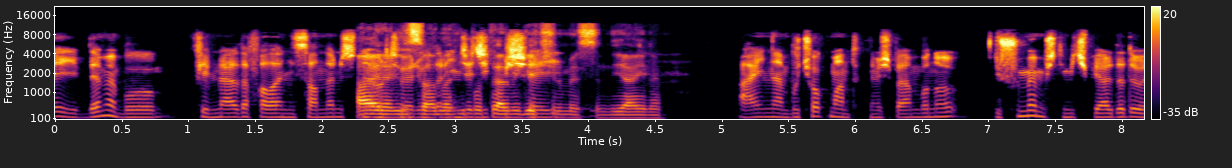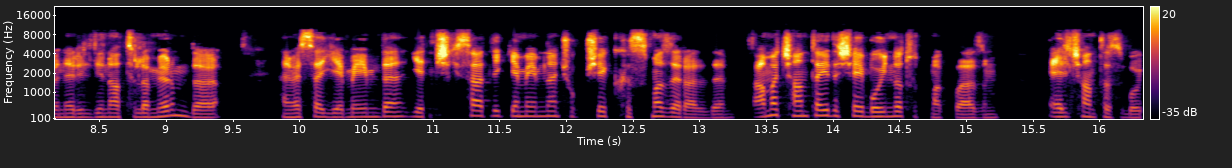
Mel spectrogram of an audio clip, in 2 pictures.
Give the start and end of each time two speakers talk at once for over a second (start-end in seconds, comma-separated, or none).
2.3-3.9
